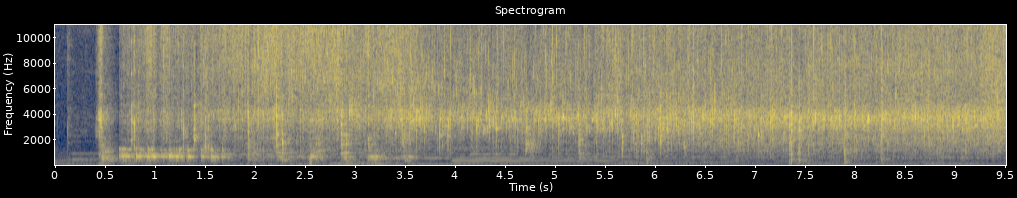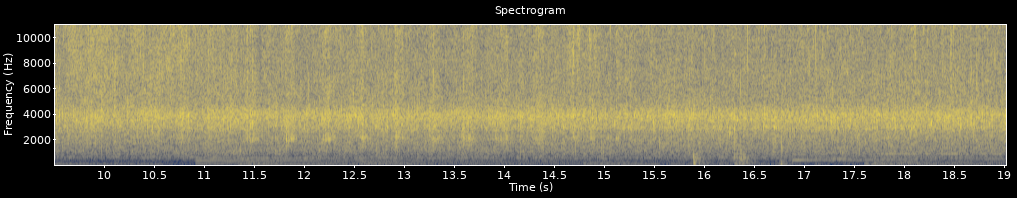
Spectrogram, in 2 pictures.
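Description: Chicken gizzards and whole garlic cloves sizzling steadily in hot oil in a frying pan, with occasional knocks of a spatula stirring them. The sizzle starts about half a second in.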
